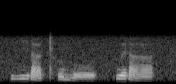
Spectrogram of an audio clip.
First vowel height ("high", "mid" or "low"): high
